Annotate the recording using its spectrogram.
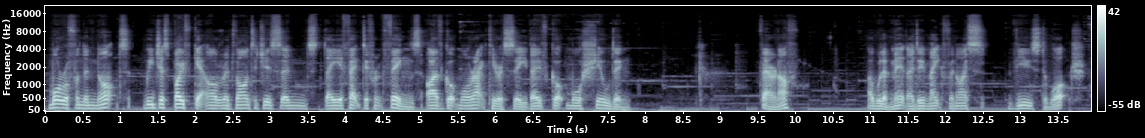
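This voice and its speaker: A British man offers wry, mock-indignant video game commentary that rambles without a script. His voice is on the low side and unhurried, and background music plays behind him.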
